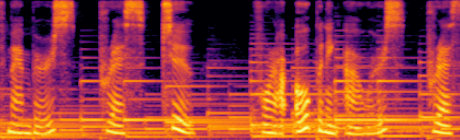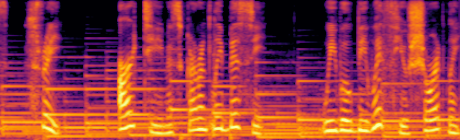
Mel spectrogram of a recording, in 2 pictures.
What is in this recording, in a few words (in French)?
Museum EN avec musique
